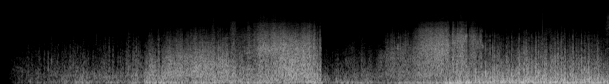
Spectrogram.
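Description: Wind buffeting the microphone in two gusts: the first builds up and cuts off suddenly about three seconds in, and the second swells straight after and holds.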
